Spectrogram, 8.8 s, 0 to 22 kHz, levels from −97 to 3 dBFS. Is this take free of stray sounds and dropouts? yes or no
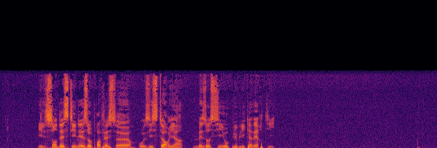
yes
